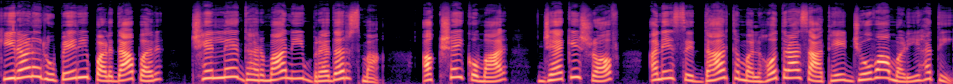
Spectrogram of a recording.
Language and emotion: Gujarati, neutral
